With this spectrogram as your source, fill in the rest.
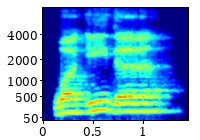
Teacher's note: হ্যাঁ, আর এখানে এই যে ওয়াওটা কিন্তু আলাদা শব্দ, ইদা। তো হামজাটা একটু শক্ত করবেন, একটু আওয়াজটা হামজার বড় করবেন যেন বোঝা যায় আপনি আলাদা করে পড়তেছেন।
